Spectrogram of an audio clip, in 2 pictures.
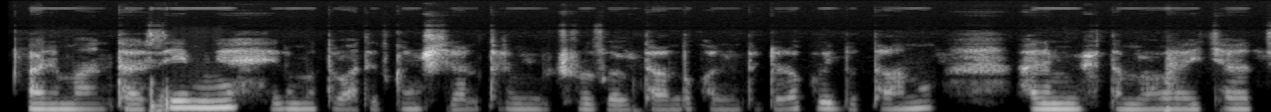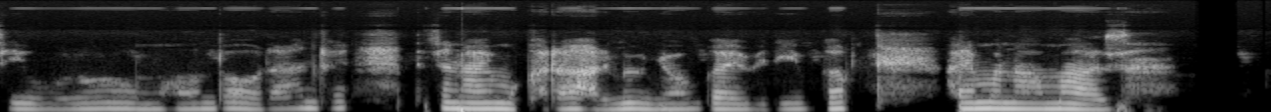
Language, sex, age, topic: Kinyarwanda, male, 18-24, finance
